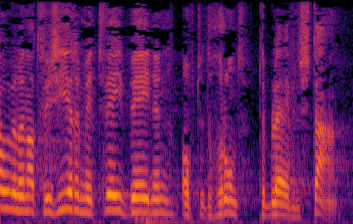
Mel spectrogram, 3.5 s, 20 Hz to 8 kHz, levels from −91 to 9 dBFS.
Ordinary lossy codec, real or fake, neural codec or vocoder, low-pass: none; real; none; none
